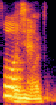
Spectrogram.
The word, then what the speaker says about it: Houghton: So we've got another one, Councillor Houghton. Have I said that correctly? I realise I've never asked you how to pronounce your surname. I actually pronounce it Horton because I'm from up north. Horton.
